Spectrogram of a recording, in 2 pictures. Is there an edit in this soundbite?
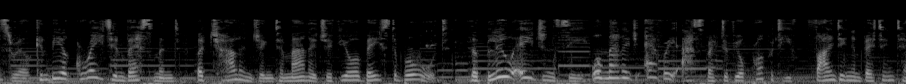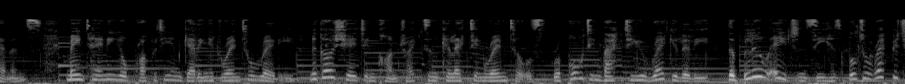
no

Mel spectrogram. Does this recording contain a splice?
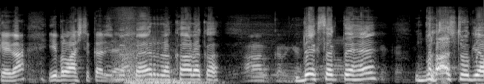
yes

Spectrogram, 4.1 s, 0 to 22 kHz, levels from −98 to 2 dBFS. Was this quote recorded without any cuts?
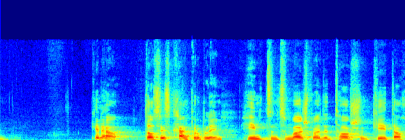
no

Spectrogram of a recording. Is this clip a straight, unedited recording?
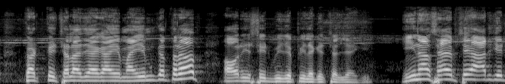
no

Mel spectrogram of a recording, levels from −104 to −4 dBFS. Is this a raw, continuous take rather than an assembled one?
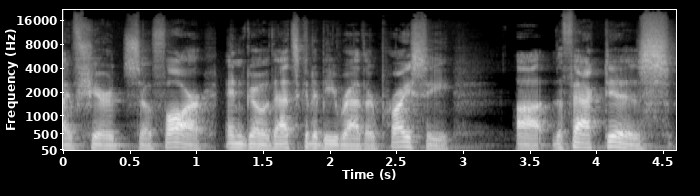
no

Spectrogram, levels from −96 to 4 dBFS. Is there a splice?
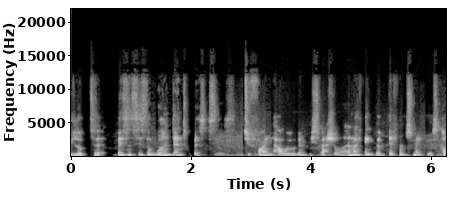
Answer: no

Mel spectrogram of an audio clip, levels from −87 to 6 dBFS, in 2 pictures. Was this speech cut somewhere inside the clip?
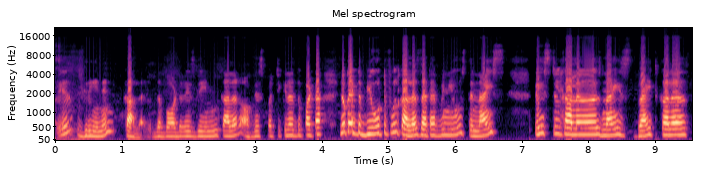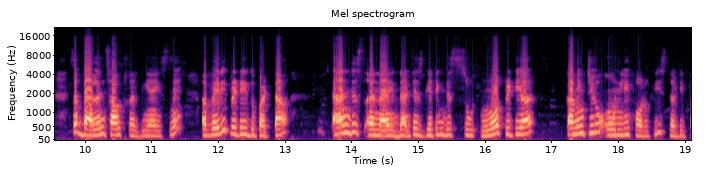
no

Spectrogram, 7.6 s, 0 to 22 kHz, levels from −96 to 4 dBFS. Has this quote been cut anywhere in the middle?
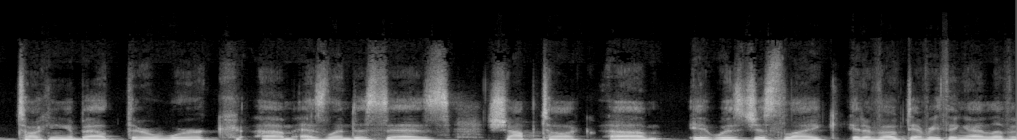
yes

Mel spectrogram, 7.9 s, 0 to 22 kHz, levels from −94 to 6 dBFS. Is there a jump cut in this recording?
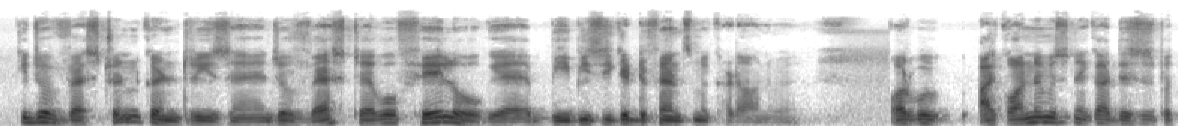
no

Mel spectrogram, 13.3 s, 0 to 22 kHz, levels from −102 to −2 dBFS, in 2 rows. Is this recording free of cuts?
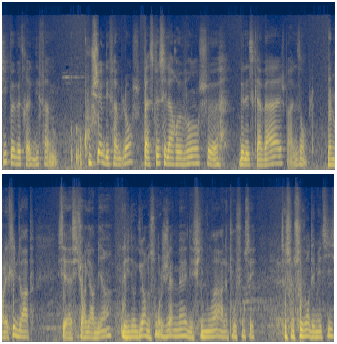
no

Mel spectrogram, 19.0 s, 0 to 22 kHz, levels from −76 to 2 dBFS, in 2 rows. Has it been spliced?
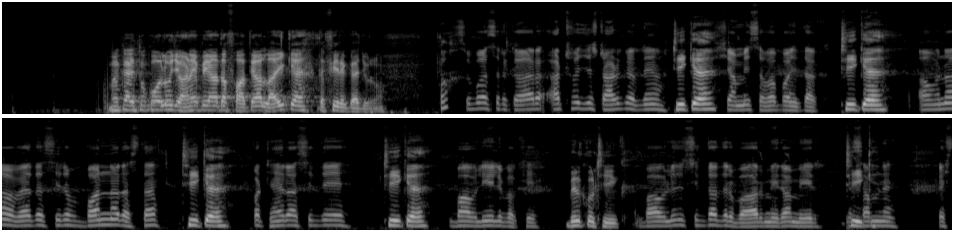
yes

